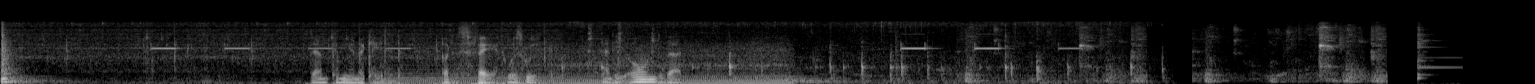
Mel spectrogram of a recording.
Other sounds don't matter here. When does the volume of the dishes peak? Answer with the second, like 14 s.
13 s.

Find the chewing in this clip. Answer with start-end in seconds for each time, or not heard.
not heard.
